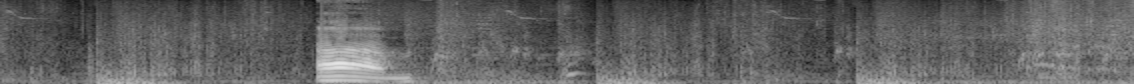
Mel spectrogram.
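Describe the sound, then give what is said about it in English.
Video game sound effects of firebombs and throwing darts: one loud, sharp burst stands out among lighter clattering hits, all beneath a voice talking through the action. “This unknown round silver thing that I have when I press A throws out firebombs, and now I'm throwing my throwing darts.”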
